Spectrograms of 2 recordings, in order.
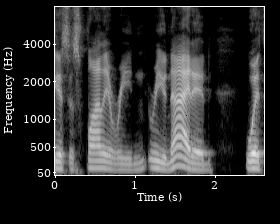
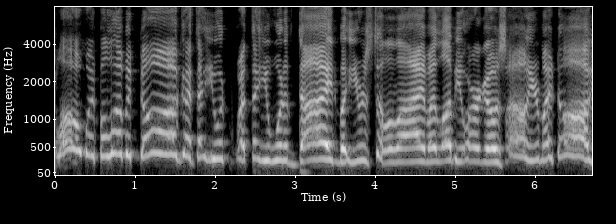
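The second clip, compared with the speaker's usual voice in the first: fake tearful, pitched-up, choked-up voice. Acting out how the reunion scene should have played: mock choked-up Odysseus. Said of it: "one tear and get kinda choked up".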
